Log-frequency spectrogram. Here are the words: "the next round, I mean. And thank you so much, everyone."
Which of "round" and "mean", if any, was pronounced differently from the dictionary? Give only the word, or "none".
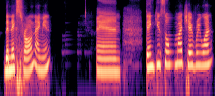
round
